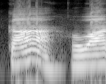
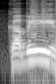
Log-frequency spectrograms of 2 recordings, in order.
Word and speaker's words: कवि: छोटी ई की मात्रा कवि कभी नहीं कभी नहीं पढ़ेंगे क्यों कभी यानी कि बड़ी ई का उच्चारण हो जाएगा है छोटी ई की मात्रा तो कवि पढ़ेंगे कवि ठीक है ऐसे ही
